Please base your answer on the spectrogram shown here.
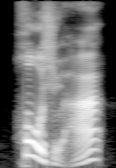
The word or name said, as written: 候选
